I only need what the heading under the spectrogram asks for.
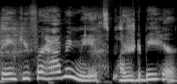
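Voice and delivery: clean-cut, formal on-air radio broadcaster delivery. Guest thanks the hosts at the start of the episode, formal radio voice. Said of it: "Formal radio voice".

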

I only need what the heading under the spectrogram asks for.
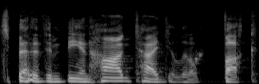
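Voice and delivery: low, menacing stage whisper. Player's character half-whispers into the ear of a roped, hoofed creature, menacing half-whisper. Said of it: "I whisper menacingly into his ear".

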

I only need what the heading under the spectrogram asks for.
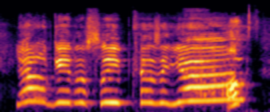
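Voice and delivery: put-on girlish yell. Quoting the girl in a vine clanging pots and pans: retelling a yell. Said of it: "she's like yelling like".

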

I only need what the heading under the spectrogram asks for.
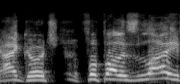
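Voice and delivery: mock exuberant, high, loud, bursting with energy. Retelling how a character joins a struggling team: imitating energetic Danny Rojas. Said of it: "this full of energy".

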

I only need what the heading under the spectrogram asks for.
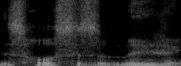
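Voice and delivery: soft mutter, almost to himself. Retelling what a man muttered while the speaker stood close, said quietly, almost to himself. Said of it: "just kind of said it really quietly, almost like to himself".

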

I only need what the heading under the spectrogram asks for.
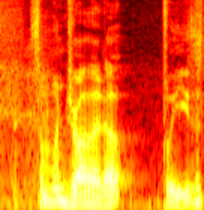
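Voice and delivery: on the verge of laughing, laughter barely held back. Asking someone to draw the logo, trying not to laugh. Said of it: "I'm trying not to laugh right now".

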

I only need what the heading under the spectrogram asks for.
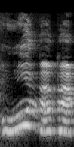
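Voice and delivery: goofy impression voice, very high and loud.

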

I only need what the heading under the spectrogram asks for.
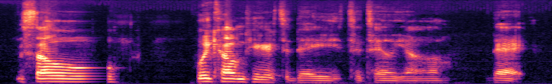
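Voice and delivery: grave, eulogy-like tone. Announcing major breaking news to y'all on a Friday, solemn like a eulogy. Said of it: "Like he delivering a eulogy".

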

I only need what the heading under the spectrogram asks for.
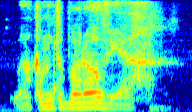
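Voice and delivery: quietly muttered under the breath. Climbing to the driver's side, he says it under his breath. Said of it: "under his breath he goes".

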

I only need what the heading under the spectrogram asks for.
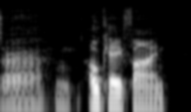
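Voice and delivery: kind of grumbling, grumbled tone. Retelling a kid's reply to a low trade offer: imitating someone grumbling. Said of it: "He kinda grumbles and says".

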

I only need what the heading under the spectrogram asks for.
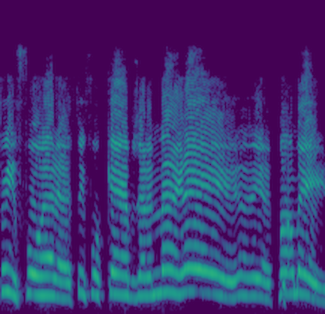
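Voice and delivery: put-on Italian New York accent. Imitating New York food reviewers on Instagram: imitating Italian New York mooks. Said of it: "Italian mooks".

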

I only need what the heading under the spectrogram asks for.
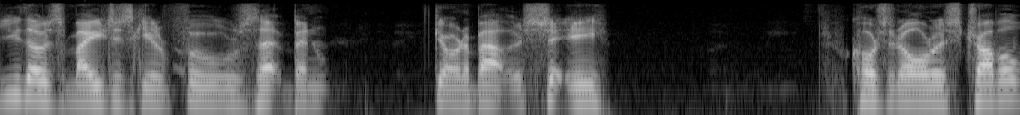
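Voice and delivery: very loud, gruff thug voice. Voicing a gruff-looking mob leader holding a cudgel: gruff man's voice. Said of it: "And he says".

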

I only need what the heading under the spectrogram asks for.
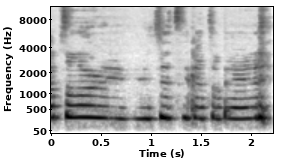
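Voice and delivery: high, drawn-out, blubbering bawling. Retelling a scene where Shazam turns around to Superman, imitating Shazam crying. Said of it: "he's just bawling, crying".

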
